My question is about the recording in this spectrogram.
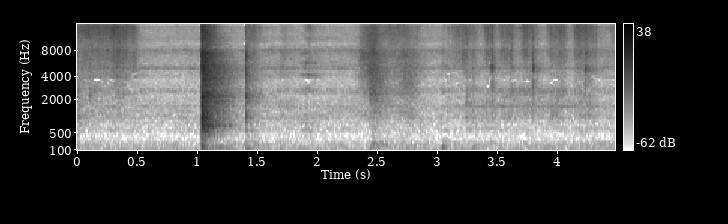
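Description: Bread dough being worked with a wooden rolling pin on a granite countertop: one sharp thump about a second in, a smaller knock just after, then a few faint taps and rubbing.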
